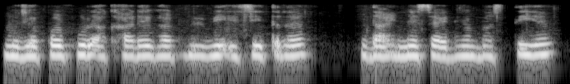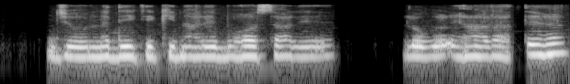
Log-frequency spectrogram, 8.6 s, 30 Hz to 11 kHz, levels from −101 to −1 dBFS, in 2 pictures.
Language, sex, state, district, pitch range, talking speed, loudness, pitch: Maithili, female, Bihar, Muzaffarpur, 210-225 Hz, 155 wpm, -18 LUFS, 215 Hz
